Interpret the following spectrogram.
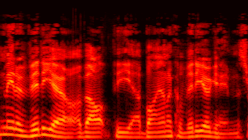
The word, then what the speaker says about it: Bionicle: But the entire time she's pronouncing it Bionicles. Yep. And like, she'll even say Bionicles Heroes. What a mouthful! How would you possibly? Why would you say it like that? It doesn't even sound Extra good. S is just too extra.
